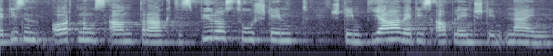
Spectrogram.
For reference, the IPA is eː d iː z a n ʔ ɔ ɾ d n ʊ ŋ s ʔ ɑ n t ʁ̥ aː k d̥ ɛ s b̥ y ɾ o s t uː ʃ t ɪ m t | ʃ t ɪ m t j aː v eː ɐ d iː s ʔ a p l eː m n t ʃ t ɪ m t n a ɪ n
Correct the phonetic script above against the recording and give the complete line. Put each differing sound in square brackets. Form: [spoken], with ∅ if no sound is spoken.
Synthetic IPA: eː d iː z [ə] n ʔ ɔ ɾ d n ʊ ŋ s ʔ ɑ n t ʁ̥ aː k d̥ ɛ s b̥ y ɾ o s [t͡s] uː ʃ t ɪ m t | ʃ t ɪ m t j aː v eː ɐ d iː s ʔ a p l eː [∅] n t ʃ t ɪ m t n a ɪ n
